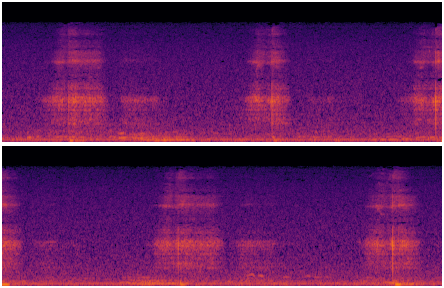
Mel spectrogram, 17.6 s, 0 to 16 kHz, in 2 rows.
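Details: Up-close mouth snoring: rough, airy snores through an open mouth, about 16 breaths a minute, with a quieter sound between each snore.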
